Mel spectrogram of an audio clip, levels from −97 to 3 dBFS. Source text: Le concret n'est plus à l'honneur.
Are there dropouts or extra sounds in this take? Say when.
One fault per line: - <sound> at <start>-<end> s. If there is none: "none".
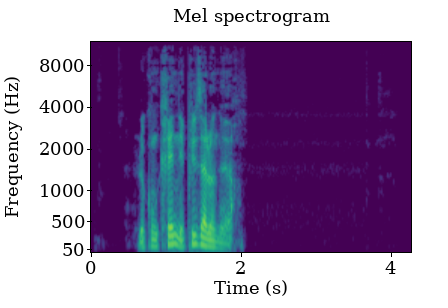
none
